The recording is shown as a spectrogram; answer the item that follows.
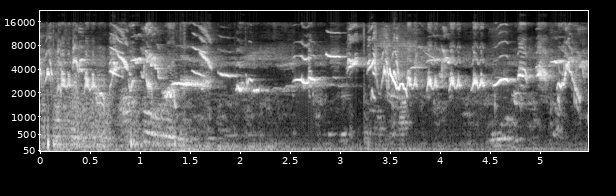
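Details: Oriental magpie-robin, wild, visiting a home every morning; clear slurred whistles and scratchy calls in bursts separated by short quiet gaps.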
